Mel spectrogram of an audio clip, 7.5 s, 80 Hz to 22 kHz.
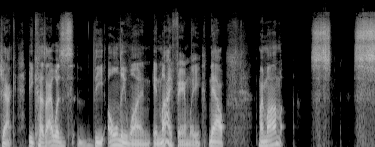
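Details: Stuttering in a 49-year-old man, an adult who stutters and reports severe blocks in which his eyes close and his breathing stops.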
